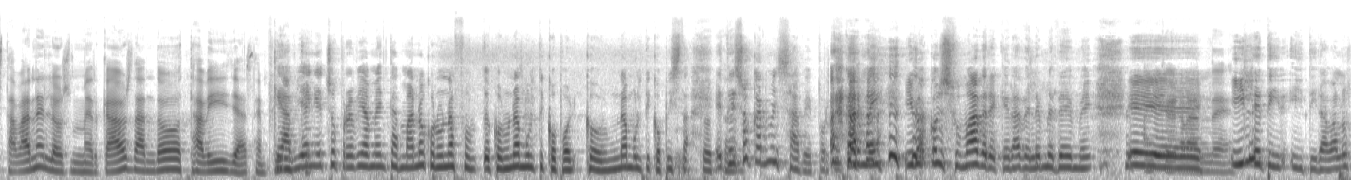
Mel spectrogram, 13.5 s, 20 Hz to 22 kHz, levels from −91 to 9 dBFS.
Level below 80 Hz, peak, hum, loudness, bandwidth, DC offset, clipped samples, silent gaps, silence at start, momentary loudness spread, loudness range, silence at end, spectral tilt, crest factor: -54 dBFS; -6 dBFS; none; -25 LUFS; 12 kHz; under 0.1%; under 0.1%; none; 0.05 s; 10 LU; 4 LU; 0 s; -5.5 dB/octave; 20 dB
